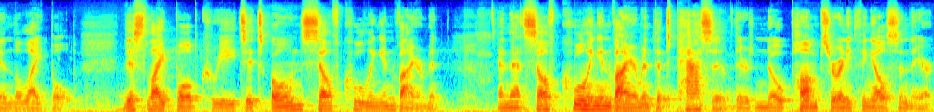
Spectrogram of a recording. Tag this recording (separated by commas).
Speech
